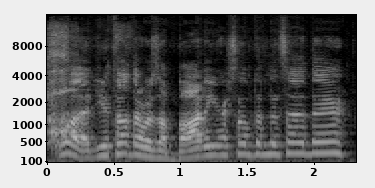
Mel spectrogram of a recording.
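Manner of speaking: high, fast teasing 'what?' at the player; amused disbelief. Real, not acted. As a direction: poke fun at the wild guess, rushing it out. GM teases player's suspicion.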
